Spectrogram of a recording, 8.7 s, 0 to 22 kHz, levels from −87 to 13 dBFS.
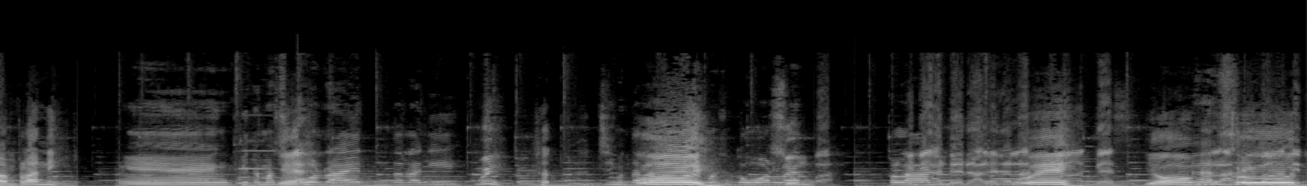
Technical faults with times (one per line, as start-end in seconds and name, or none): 0.52-0.78 sudden gain jump
5.43-5.70 sudden gain jump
